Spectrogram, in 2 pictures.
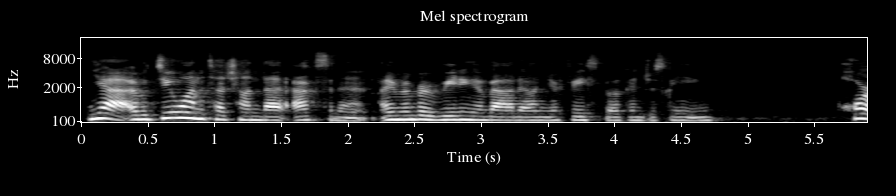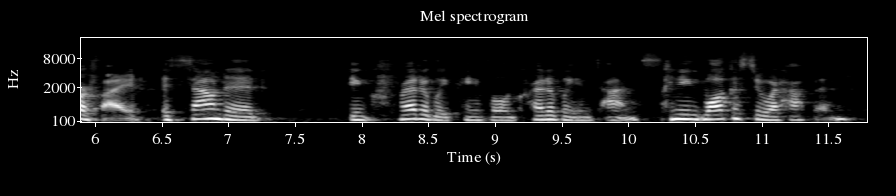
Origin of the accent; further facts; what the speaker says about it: New Jersey, United States; I'm from New Jersey.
